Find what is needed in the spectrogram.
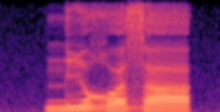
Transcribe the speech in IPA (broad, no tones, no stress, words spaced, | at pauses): niʁʷa za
